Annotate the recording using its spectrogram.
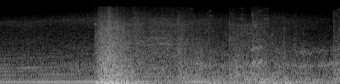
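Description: A car thumps heavily over a bump.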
